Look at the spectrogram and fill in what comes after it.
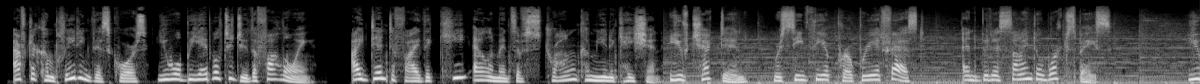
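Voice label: American English elearning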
